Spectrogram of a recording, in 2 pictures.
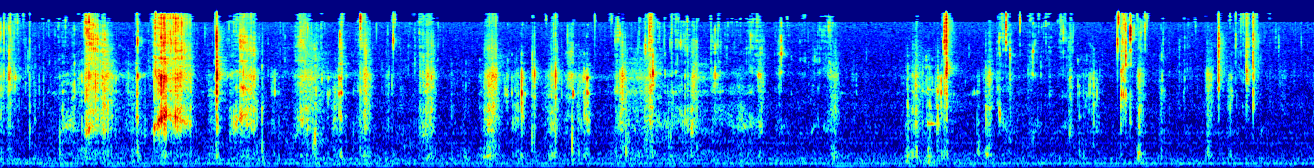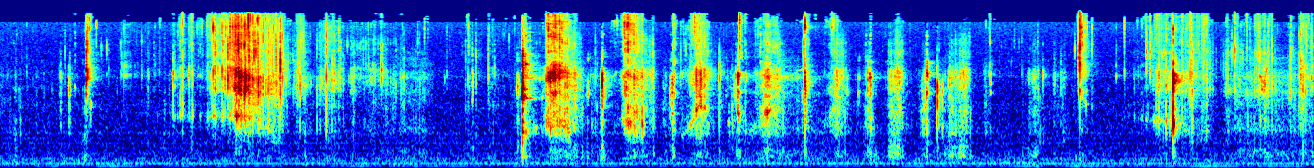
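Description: Close-miked biting and chewing of KFC extra crispy fried chicken: the breading crunches and crackles in irregular bursts, with several louder bites spread through, over a faint steady hum.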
